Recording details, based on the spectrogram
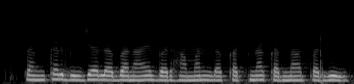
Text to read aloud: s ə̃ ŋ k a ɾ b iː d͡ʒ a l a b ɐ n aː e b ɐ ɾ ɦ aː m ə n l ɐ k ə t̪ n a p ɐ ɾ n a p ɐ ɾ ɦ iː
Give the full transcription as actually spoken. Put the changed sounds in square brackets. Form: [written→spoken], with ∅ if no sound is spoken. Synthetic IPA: s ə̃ ŋ k [a→ə] ɾ b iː d͡ʒ a l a b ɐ n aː e b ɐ ɾ ɦ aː m ə n l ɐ k ə t̪ n a [p→k] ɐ ɾ n a p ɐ ɾ ɦ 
